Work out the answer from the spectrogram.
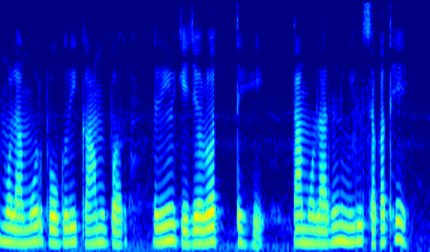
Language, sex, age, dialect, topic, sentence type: Chhattisgarhi, female, 46-50, Eastern, banking, question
